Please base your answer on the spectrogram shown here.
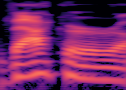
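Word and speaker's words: Vaquer: Is it Ver? I've been saying it wrong the whole time. Stephanie Vor. Yeah. Yeah, but they've been they were saying Vaker on the back air.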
